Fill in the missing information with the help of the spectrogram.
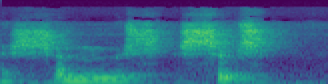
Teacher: Shamsun in Arabic is a shamsh, shamsh, sh, and then you have m, and then you have s. So the s has taken the palatal feature, palatality, from this first sh. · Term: distant assimilation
